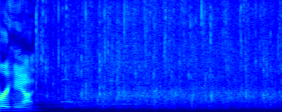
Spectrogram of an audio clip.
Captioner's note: audience applauds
